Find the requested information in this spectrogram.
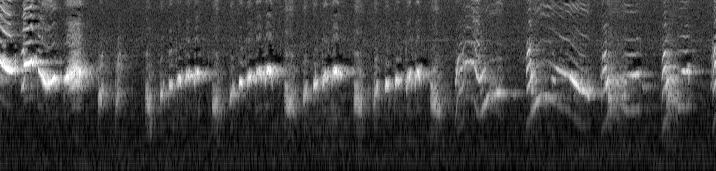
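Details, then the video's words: Chinese hwamei in energetic song, for use in training other birds: a continuous run of loud, rich whistled phrases, each slurring up then down, about two per second, with brief higher flourishes and some overtones. "SUARA KICAU BURUNG HWAMEI WAMBI GACOR"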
